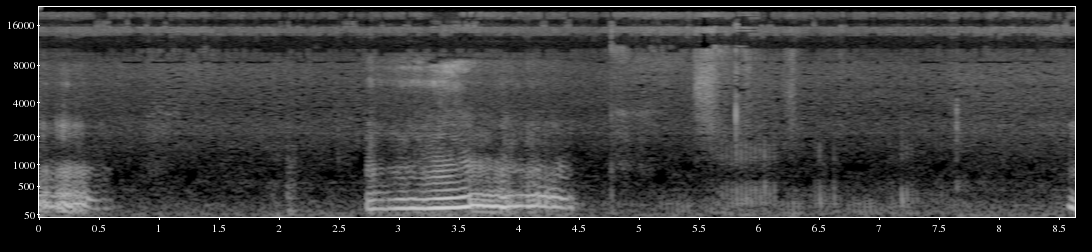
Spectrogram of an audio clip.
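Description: A Siamese cat snores with a deep, rasping breath that rises and fades over about two seconds.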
